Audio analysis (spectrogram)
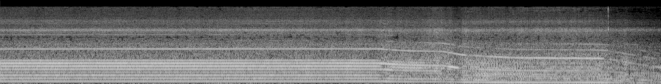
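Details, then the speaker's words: Poulan two-stroke leaf blower, first start of year after storage, after heavy priming and high-speed mixture screw richened: steady high buzz at even pitch, dropping smoothly to lower speed without stumbling; runs properly. "okay, it's fine now. I usually don't have to pour any gas into the cylinder to get it to run."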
